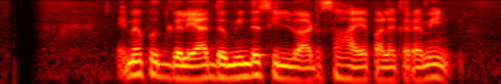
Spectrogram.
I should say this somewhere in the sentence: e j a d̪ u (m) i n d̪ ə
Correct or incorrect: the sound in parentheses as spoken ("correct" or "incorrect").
correct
